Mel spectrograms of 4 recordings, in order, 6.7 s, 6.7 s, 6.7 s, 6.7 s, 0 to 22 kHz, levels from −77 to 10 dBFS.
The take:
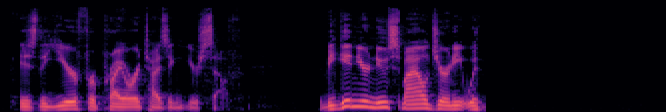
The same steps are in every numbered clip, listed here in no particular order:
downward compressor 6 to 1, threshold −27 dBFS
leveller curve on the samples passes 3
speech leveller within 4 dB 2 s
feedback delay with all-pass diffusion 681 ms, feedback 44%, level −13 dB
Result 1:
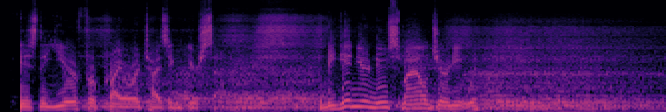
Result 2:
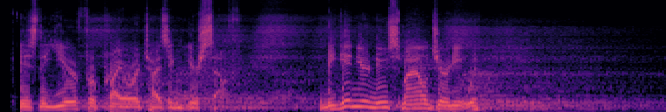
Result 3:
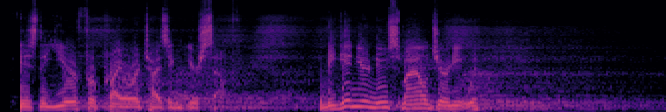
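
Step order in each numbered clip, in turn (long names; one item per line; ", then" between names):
leveller curve on the samples, then speech leveller, then feedback delay with all-pass diffusion, then downward compressor
speech leveller, then downward compressor, then leveller curve on the samples, then feedback delay with all-pass diffusion
speech leveller, then leveller curve on the samples, then downward compressor, then feedback delay with all-pass diffusion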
